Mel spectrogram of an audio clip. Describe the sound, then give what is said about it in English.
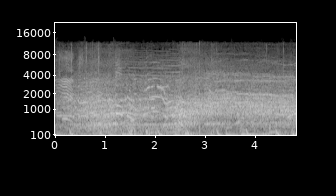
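Russian crowd cheering Russia's victory over Spain in the World Cup, a dense, continuous roar with scattered whoops and rising voices over a steady low rumble throughout. “Russians cheer an unlikely victory over Spain in the World Cup”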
